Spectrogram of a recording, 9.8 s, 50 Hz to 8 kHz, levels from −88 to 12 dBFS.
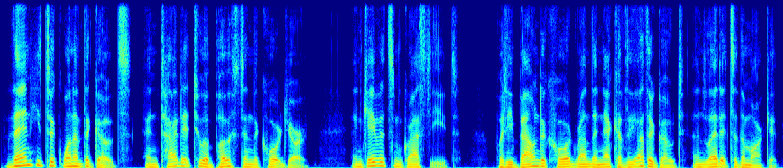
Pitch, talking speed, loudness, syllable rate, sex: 120 Hz, 250 wpm, -19 LUFS, 5.4 syllables/s, male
